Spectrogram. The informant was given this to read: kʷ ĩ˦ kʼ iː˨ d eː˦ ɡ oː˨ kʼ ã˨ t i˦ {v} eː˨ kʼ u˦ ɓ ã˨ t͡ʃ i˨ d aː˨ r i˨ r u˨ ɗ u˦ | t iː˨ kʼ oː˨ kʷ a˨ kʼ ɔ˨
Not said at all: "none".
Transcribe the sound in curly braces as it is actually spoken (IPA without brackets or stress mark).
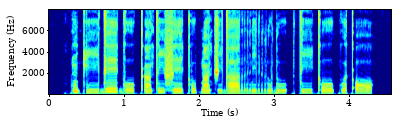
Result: f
